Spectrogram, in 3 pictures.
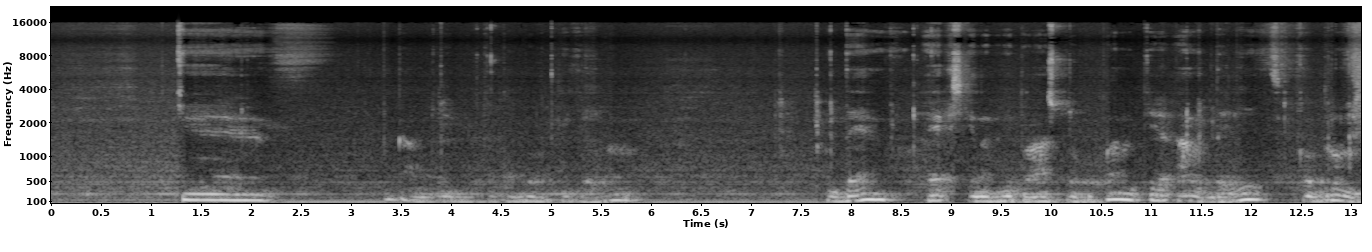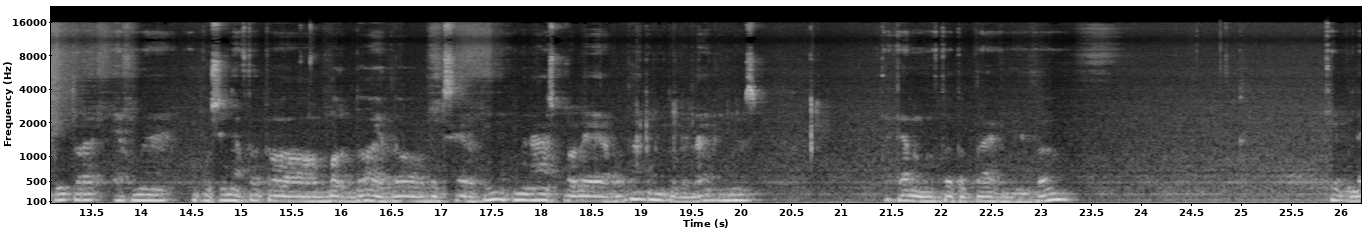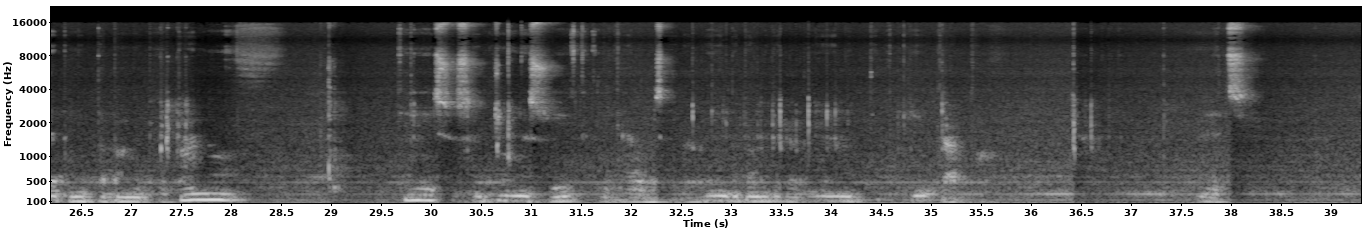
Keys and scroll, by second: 7.7 d, 11.5 alt+Delete, 19.0 Up, 32.7 Down.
